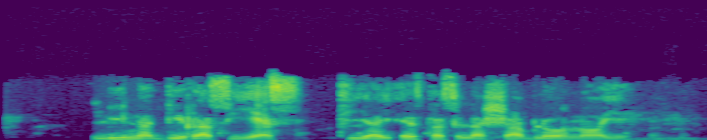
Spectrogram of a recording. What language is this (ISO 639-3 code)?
epo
